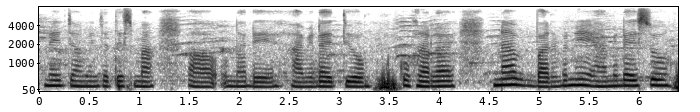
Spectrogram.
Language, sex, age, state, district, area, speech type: Nepali, female, 30-45, West Bengal, Jalpaiguri, rural, spontaneous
